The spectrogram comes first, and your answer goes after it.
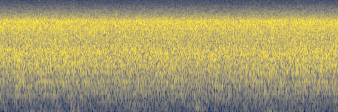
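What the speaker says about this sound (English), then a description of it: "You see that's frying right up." Steady, loud sizzling hiss of meat frying in a hot skillet with onion, for chili, continuous and unbroken with no voices.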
